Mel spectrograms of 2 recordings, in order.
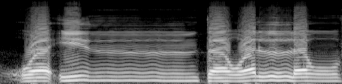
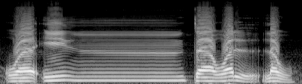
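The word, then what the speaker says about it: وَإِن تَوَلَّوْا: Baik, selanjutnya pada lafal wa in tawallaw fa innama hum fi shiqaq. Sama ketika nun mati bertemu tak lagi ada bacaan ikhfa hakiki, samarkan nunnya ke ta. Wa in ta ya, wa in tawallaw.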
